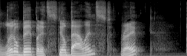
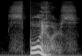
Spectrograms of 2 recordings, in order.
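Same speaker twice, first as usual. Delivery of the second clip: mock hushed; 13 semitones higher, 6 dB quieter than usual. Teasing aside repeated.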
